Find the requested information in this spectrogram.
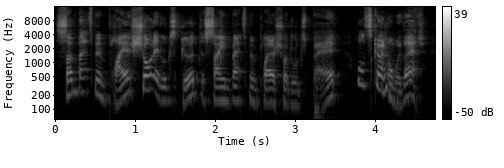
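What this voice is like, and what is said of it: Terrible impression of a co-presenter. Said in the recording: “That's a terrible impression, Mel. I apologise.”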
